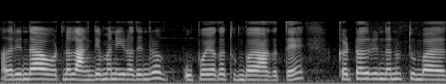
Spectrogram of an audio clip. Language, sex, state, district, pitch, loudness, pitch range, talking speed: Kannada, female, Karnataka, Chamarajanagar, 235 Hz, -20 LUFS, 220-245 Hz, 145 wpm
